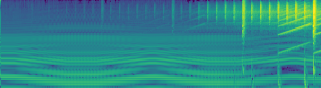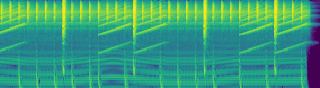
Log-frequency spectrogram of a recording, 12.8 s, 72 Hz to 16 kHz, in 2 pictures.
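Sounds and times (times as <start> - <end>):
slow deep sliding bass line: 0.0 - 12.6
heavy hip-hop beat: 2.7 - 12.6
punchy drums: 3.2 - 12.6
wailing wavering siren tone in a hip-hop track: 5.6 - 7.1, 8.4 - 9.8, 11.2 - 12.6.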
